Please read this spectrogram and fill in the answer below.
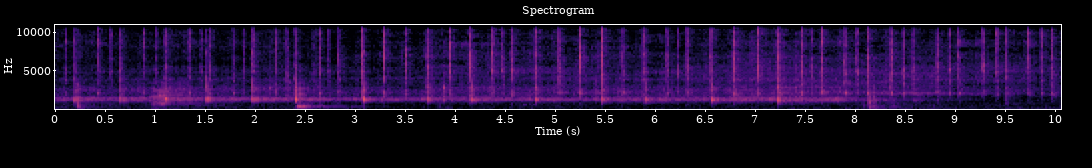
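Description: Hand-held clapper boards (kuaiban) clacking a quick, steady rhythm of about six to eight clicks a second, the instrumental lead-in to a rhythmic chanted shulaibao piece.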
